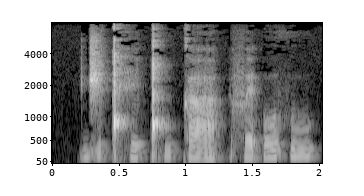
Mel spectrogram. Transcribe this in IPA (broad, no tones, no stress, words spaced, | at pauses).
d͡ʒeǃʰeǃʰuka | fɛʔo θu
